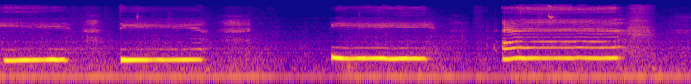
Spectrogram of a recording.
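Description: A young girl singing the alphabet slowly: four long held notes with pauses between, the last two a little higher and the last one longest.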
